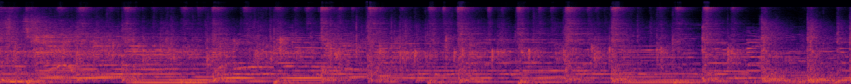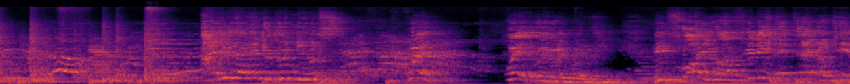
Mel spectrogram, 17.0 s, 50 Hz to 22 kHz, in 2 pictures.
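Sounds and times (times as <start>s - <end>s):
upbeat music with tambourine beat: 0.0s - 10.3s
person's voice: 10.6s - 17.0s.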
